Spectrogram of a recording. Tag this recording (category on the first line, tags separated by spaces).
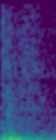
Sound effects > Objects / House appliances
spill pail container metal shake clang bucket pour lid carry clatter slam drop object plastic scoop knock water foley handle debris household tool fill kitchen cleaning tip hollow garden liquid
